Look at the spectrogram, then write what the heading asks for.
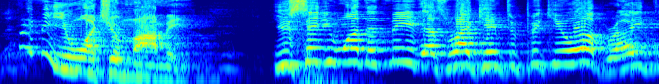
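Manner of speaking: high-pitched, incredulous protest; exasperated father. Retold or imitated. Father who drove over for his son, high exasperated protest. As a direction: act out a parent arguing in squeaky disbelief. Father arguing with crying boy.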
